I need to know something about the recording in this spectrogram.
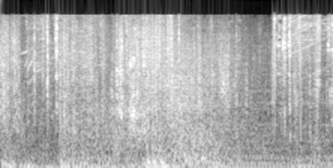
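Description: A blast booms with a deep rumble.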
